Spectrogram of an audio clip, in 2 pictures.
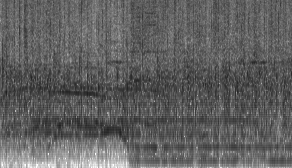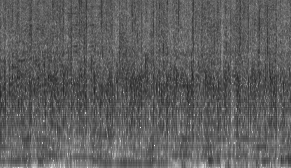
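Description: A big, warm round of applause from an audience welcoming a comedian onto the show, steady dense clapping with scattered cheers, loud and sustained from start to finish, with faint background music underneath.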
